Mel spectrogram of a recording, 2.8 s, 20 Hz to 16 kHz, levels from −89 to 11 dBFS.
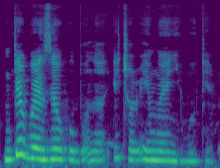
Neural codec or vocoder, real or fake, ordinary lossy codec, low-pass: none; real; none; 14.4 kHz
